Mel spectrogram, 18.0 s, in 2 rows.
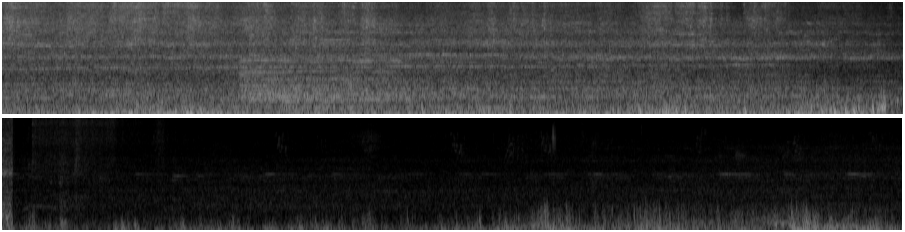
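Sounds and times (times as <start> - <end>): faint wheel squeal: 0.0 - 9.2
rail cars rumbling: 0.0 - 9.2.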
